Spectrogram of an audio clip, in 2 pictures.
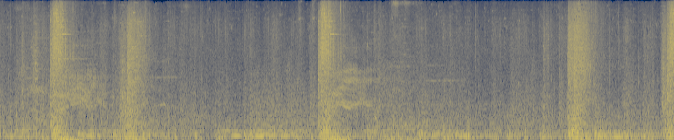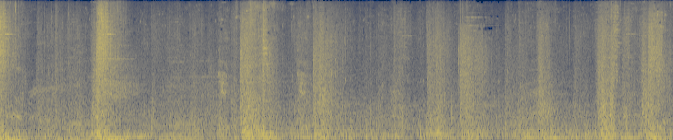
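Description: Swords clash and slash with sharp, loud hits again and again.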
